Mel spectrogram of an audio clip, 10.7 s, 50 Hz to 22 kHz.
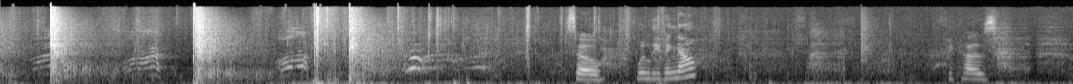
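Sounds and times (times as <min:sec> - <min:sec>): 
gunshots as rubber tappers fire while chasing a scout on a motorbike: 0:00.0 - 0:01.2, 0:01.9 - 0:04.0
speech: 0:05.8 - 0:07.6, 0:09.5 - 0:10.1.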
